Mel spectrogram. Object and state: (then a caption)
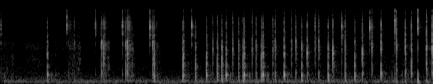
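Plastic squeeze tube tapped with metal-tipped nails. Nails covered in paper clips tap and scratch a small, filled white plastic BB cream squeeze tube held in the hand. After a quiet start, some two dozen quick, bright clicks and scrapes follow in an uneven run, each dry and short with almost no ring.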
